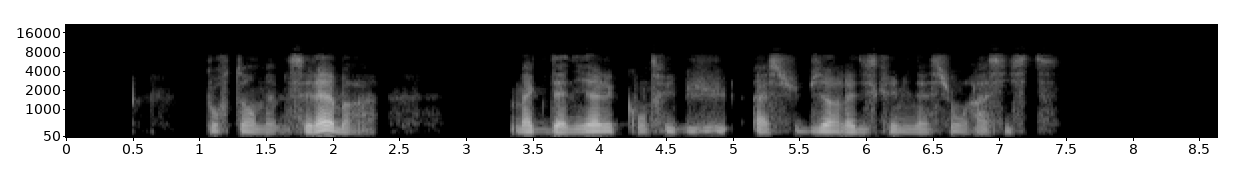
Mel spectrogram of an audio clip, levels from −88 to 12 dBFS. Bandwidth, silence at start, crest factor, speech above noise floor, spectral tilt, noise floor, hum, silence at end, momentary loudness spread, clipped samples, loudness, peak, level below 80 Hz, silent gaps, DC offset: 7.6 kHz; 1.05 s; 26 dB; over 66 dB; -4.5 dB/octave; under -90 dBFS; none; 1.3 s; 20 LU; under 0.1%; -25 LUFS; 0 dBFS; -66 dBFS; none; under 0.1%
